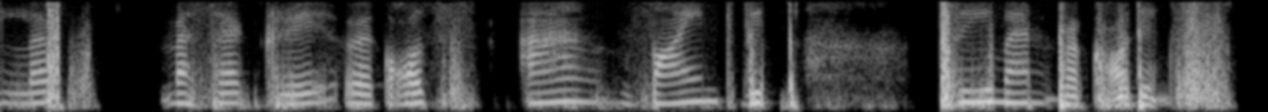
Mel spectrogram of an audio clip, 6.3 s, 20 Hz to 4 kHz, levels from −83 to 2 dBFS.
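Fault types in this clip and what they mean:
Nothing here counts as a fault: the speech has come over a call path with nothing above 4 kHz, which fits G.711 mu-law coding at 64 kbps, and that's simply how that codec carries sound.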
